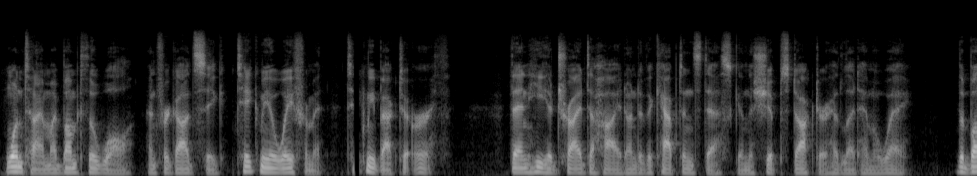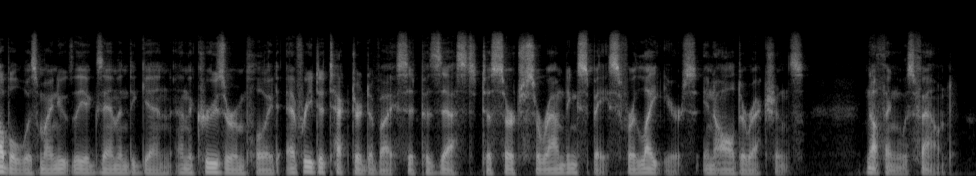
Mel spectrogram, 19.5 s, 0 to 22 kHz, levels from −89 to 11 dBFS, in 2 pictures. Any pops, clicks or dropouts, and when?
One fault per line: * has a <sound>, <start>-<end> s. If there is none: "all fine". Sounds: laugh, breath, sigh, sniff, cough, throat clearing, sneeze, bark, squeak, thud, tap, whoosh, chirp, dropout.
* has a dropout, 3.5-3.6 s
